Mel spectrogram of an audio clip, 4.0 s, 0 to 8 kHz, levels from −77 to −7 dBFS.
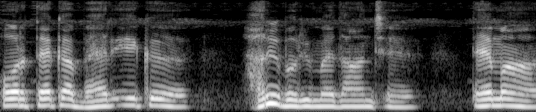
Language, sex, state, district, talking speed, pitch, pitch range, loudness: Garhwali, male, Uttarakhand, Tehri Garhwal, 135 wpm, 165 Hz, 155-180 Hz, -16 LUFS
